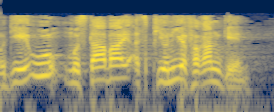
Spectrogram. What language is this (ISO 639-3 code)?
deu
